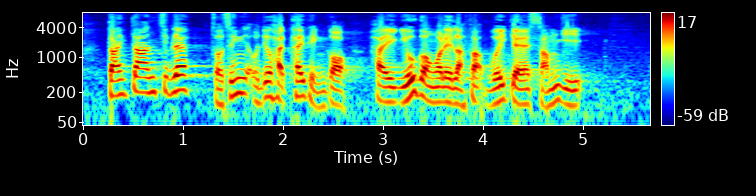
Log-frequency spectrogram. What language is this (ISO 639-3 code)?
yue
